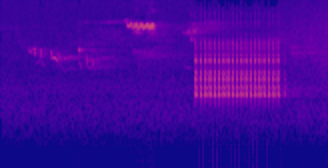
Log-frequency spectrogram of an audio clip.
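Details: Lesser spotted woodpecker in the New Forest drumming: one even, rapid roll of about seventeen hard taps lasting under a second. Thin high bird notes come before it.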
